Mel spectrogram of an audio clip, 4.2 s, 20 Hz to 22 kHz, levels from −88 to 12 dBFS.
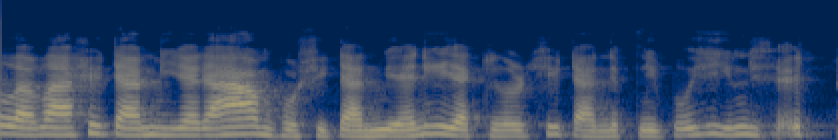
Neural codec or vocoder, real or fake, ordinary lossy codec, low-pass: autoencoder, 22.05 kHz, a latent of 192 numbers a frame, VITS, trained on one speaker; fake; none; 9.9 kHz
